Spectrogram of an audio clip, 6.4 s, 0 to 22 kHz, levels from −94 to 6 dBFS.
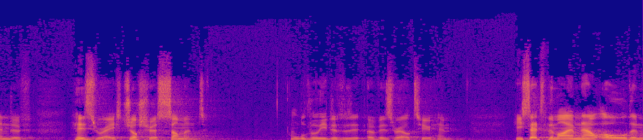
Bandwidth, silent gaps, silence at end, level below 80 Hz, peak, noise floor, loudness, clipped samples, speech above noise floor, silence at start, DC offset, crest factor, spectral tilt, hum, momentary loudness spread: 19 kHz; none; 0 s; -68 dBFS; -6 dBFS; -59 dBFS; -27 LUFS; under 0.1%; 31 dB; 0 s; under 0.1%; 22 dB; -3 dB/octave; none; 18 LU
